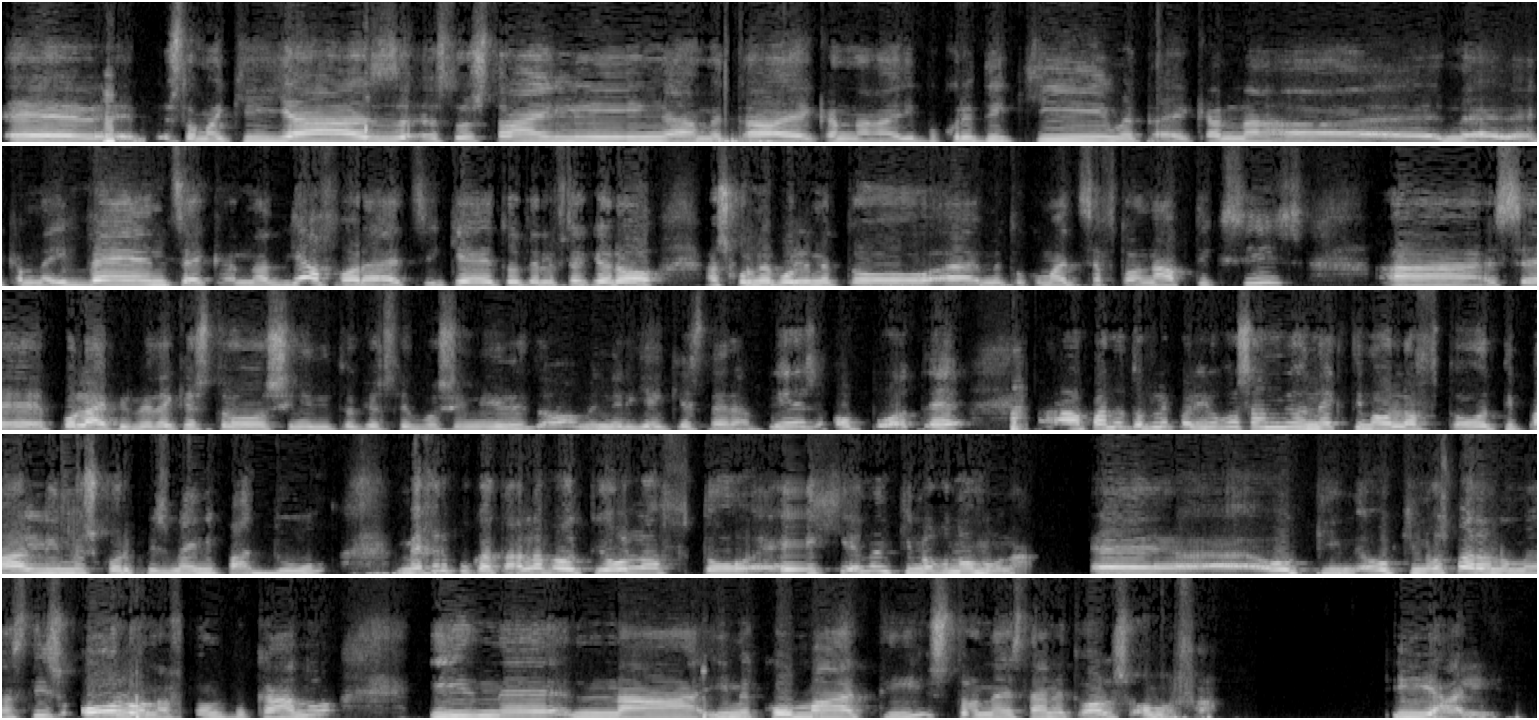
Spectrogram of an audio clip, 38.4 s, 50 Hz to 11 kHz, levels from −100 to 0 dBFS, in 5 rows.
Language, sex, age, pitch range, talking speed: Greek, female, 20-39, 215-280 Hz, 135 wpm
